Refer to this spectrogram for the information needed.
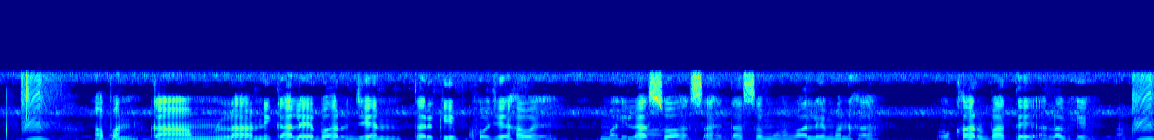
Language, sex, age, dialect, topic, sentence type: Chhattisgarhi, male, 18-24, Eastern, banking, statement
